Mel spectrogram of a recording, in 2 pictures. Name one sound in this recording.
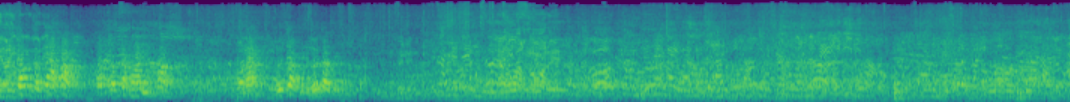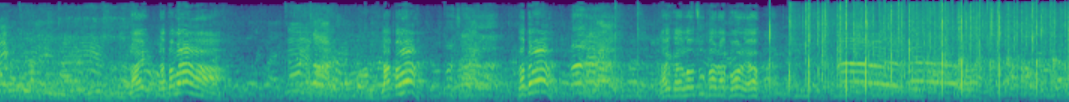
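Several men and women talk and laugh together nearby.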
